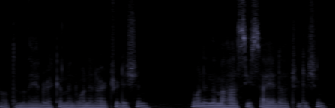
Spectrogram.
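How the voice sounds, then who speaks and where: A male Buddhist monk with a low, steady voice that barely rises or falls and carries a gravelly rasp. He answers audience questions plainly and frankly, with a dry, self-deprecating wit. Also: fast, dry recording. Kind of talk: live question-and-answer session.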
